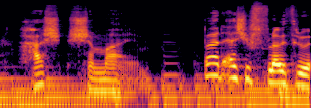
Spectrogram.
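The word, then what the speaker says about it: השמים: pronounce it not as ha Shaman but we would pronounce it as hash shemaim but as you flow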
